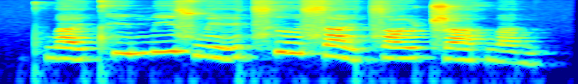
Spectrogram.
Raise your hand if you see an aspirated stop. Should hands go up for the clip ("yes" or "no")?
yes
